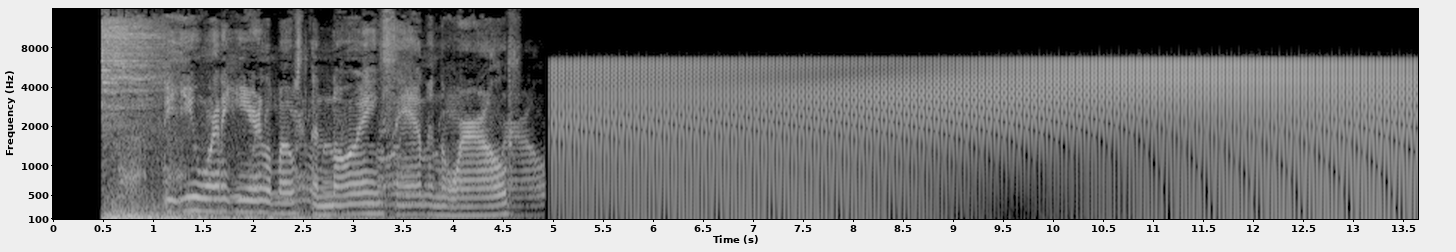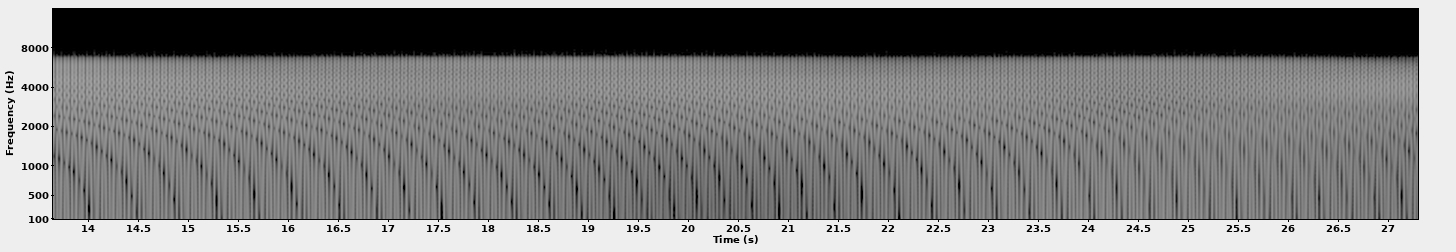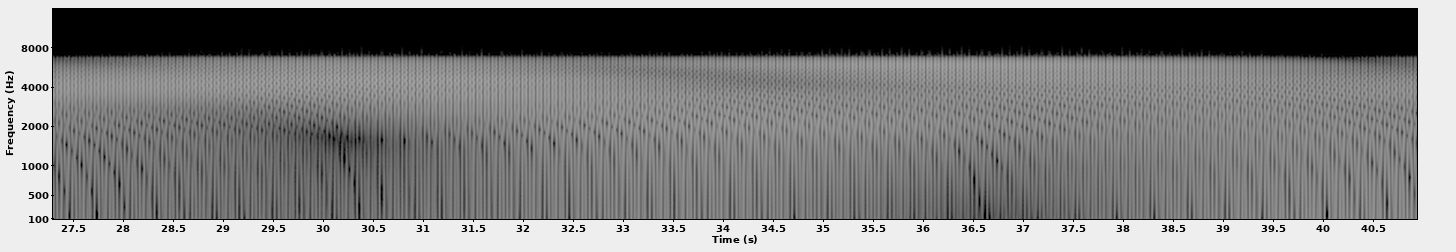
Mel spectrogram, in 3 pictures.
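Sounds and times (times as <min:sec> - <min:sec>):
shortwave radio buzz: 0:00.5 - 0:05.0.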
